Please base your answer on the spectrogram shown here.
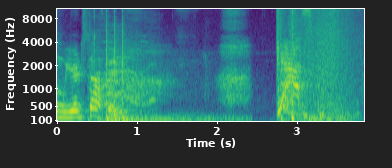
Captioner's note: gasps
